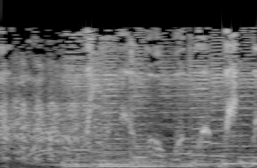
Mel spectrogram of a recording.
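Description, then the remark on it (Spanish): A voice does a raspy, squawking imitation of the cartoon duck Donald Duck (Pato Donald), a string of quacky garbled sounds, mixed with a bit of chuckling. “¿Te sale a ti el Pato Donald o no?”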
